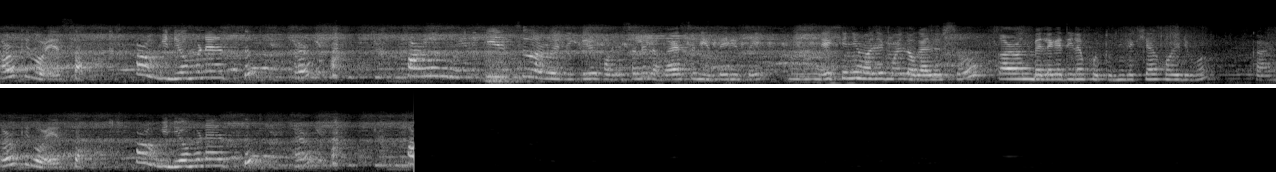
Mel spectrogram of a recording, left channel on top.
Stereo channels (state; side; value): drops out; right; at 4.2 s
